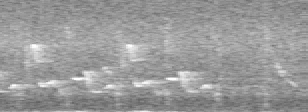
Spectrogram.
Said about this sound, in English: You can hear something singing out there now. What are they? Birds.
